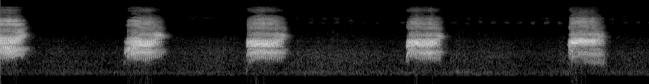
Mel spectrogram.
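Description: A Florida Scrub-Jay gives five harsh, raspy, scratchy calls, each about a third of a second long, spaced one to one and a half seconds apart.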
